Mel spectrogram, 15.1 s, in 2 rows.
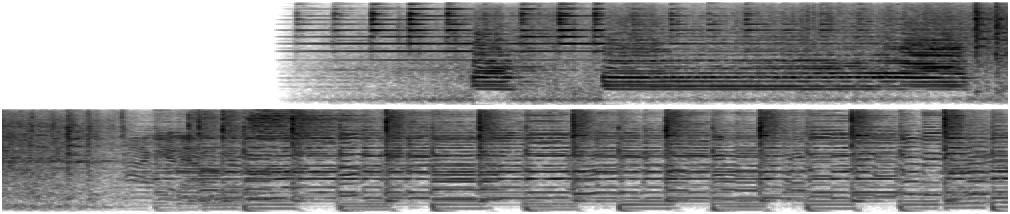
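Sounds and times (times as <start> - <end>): train rumbling past: 2.1 - 15.0
train air horn: 3.5 - 7.3
guitar music: 8.3 - 15.0.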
